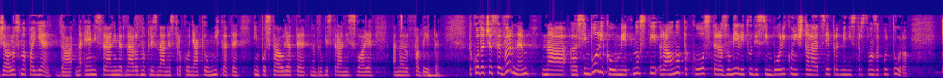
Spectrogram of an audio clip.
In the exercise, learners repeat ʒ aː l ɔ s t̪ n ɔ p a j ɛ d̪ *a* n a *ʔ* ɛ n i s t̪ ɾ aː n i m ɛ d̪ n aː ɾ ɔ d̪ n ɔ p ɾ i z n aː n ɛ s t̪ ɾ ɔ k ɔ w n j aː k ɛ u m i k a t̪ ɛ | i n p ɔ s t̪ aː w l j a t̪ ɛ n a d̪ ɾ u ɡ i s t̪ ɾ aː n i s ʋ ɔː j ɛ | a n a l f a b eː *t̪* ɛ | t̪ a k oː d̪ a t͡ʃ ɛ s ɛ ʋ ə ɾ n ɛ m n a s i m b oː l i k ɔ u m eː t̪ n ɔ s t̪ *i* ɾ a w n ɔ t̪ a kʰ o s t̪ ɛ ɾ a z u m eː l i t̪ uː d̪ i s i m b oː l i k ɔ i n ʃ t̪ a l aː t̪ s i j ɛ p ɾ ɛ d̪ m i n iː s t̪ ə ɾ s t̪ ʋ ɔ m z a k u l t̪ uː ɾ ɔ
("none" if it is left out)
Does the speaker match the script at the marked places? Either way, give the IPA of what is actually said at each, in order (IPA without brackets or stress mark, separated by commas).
a, ʔ, t̪, i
